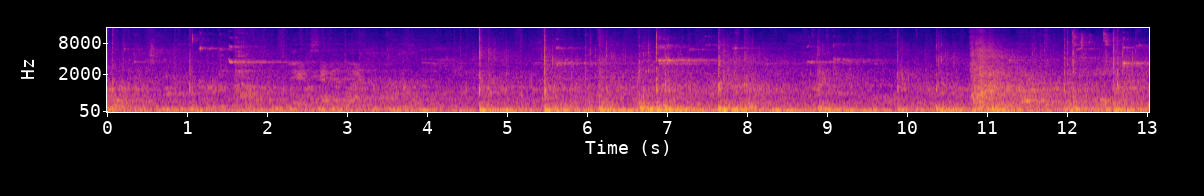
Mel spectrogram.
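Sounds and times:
sneakers squeaking: 0.0 - 13.0
basketball bouncing on wooden floor: 4.6 - 9.2, 9.8 - 11.2, 12.0 - 12.9.

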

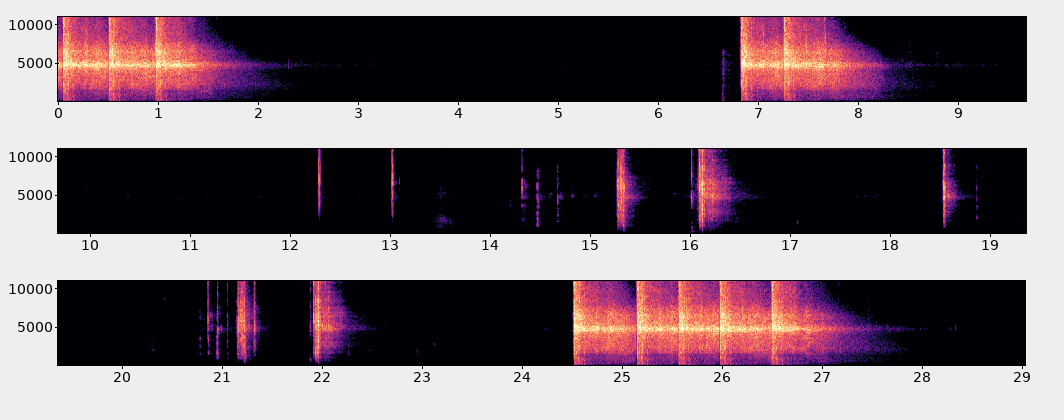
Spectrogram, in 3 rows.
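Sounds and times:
suppressed rifle shots: 0.0 - 1.8, 6.8 - 8.4, 24.5 - 27.4.

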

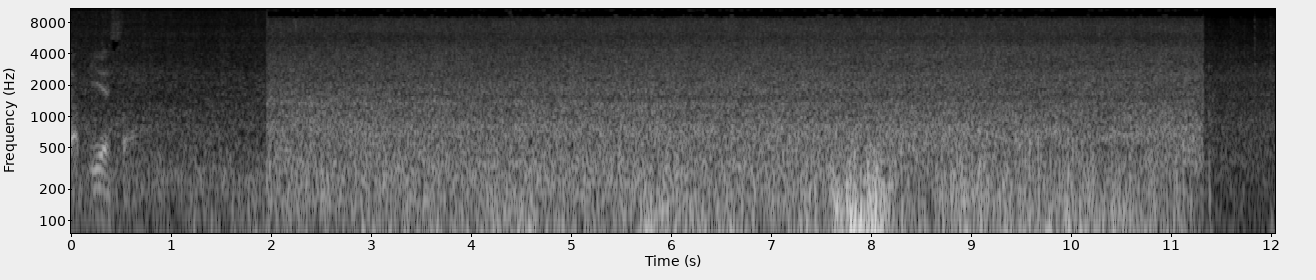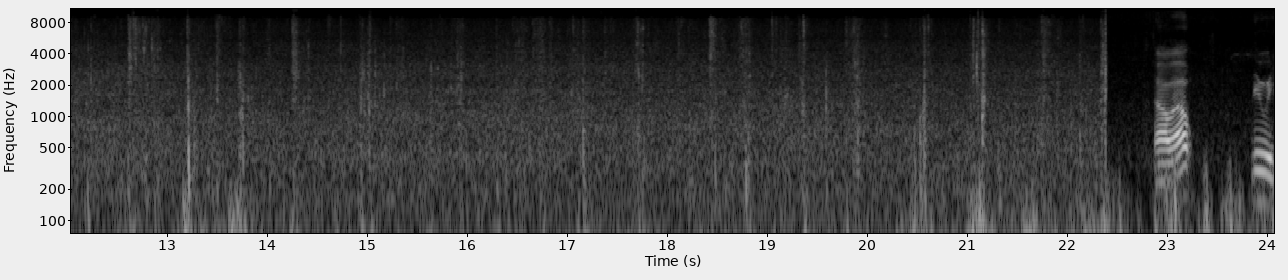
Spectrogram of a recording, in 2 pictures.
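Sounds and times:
river rushing over stones: 0.0 - 22.3
wind buffeting microphone: 1.9 - 11.4
footsteps crunching on stony track: 11.3 - 22.4.

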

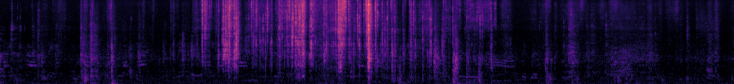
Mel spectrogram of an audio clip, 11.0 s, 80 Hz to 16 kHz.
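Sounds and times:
wrapper crinkling and tearing: 2.9 - 7.4.

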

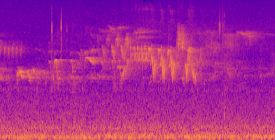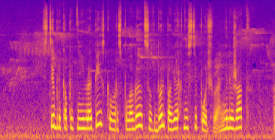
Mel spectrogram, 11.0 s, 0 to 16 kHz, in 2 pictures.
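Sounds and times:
songbirds singing: 0.0 - 11.0.

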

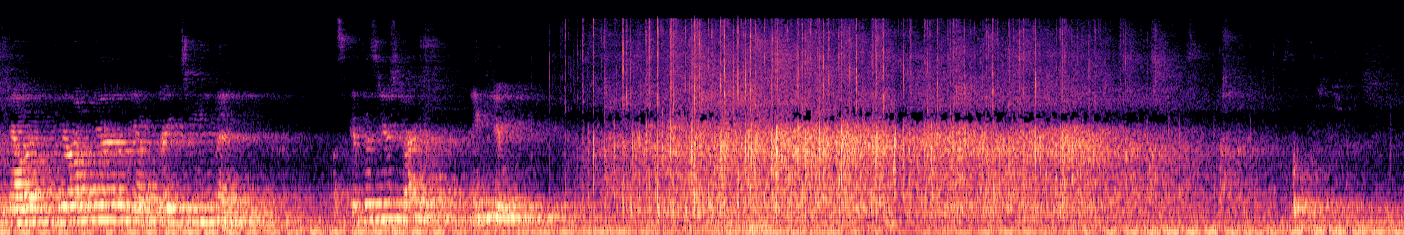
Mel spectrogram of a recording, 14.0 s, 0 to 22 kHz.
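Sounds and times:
audience applauding: 5.5 - 12.8.

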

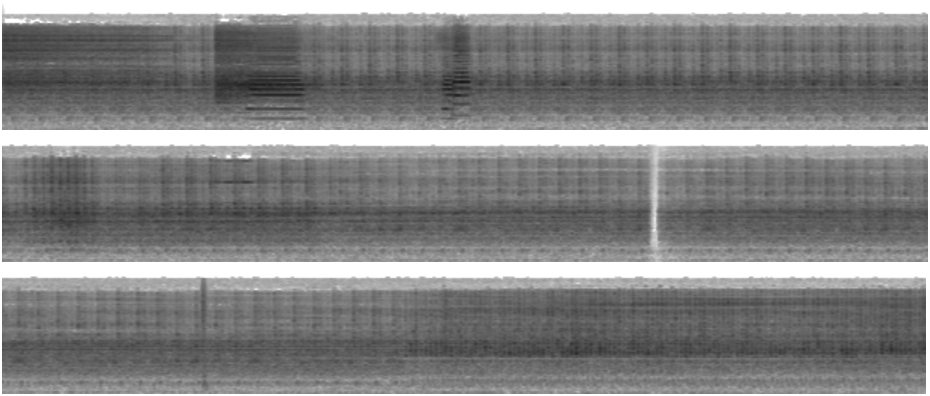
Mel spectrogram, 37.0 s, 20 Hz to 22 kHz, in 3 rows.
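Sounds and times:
diesel engine sound from speaker: 0.0 - 37.0
model train horn: 2.8 - 4.4, 5.8 - 6.4.

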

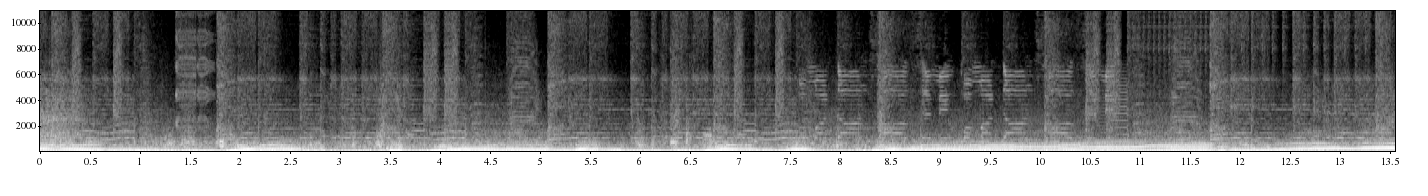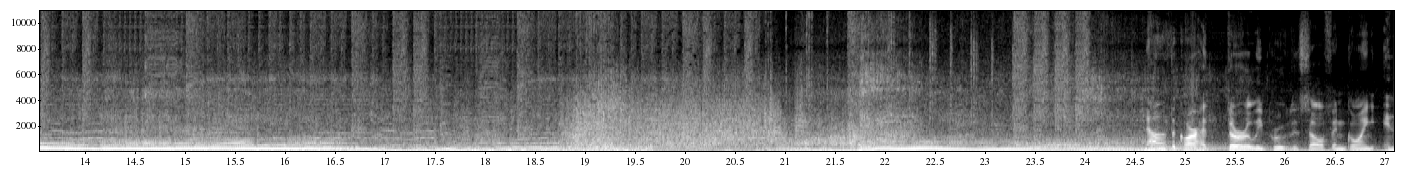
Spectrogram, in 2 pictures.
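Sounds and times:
background music: 0.0 - 27.0
car engine revving: 0.0 - 27.0.

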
